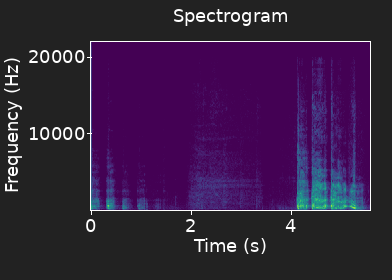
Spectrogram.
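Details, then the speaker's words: Cardiologist's demonstration of cough CPR (self-CPR) for suspected heart attack chest pain: after striking lower sternum and two deep breaths, deliberate vigorous artificial coughs in two runs, four then about five, separated by a pause. "मुक्का मार के तो आपने लंबा सांस लेना है दो दफा सांस लेना है फिर आर्टिफिशियल कफ यानी नकली खांसी करना शुरू कर देनी"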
